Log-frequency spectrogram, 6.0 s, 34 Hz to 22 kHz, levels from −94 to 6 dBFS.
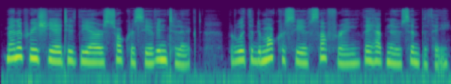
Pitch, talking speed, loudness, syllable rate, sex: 200 Hz, 160 wpm, -17 LUFS, 5.8 syllables/s, female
